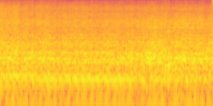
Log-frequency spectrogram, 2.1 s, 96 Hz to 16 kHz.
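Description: A Kawasaki H2 Carbon supercharged sport motorcycle idles loud and close, its engine holding a steady deep throbbing hum with a faint whine throughout.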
